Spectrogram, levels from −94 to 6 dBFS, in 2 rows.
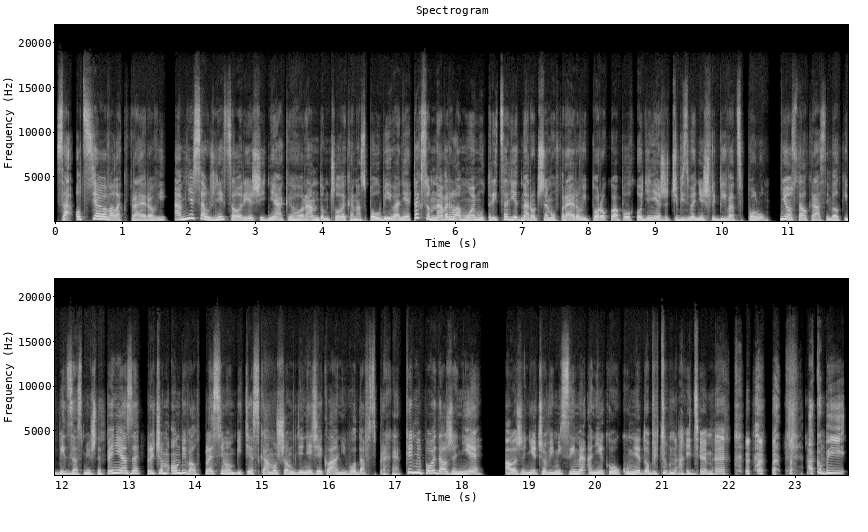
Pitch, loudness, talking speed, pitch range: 195 Hz, -17 LUFS, 180 wpm, 165-240 Hz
